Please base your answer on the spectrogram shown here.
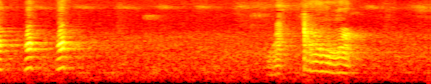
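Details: Talking green rose-ringed parakeet gives two quick clipped harmonic notes, a pause of over a second, then a longer rough, chattering, speech-like phrase.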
